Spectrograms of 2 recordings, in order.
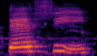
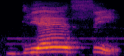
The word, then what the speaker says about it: dieci: Okay, it's not deci, it's dieci.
